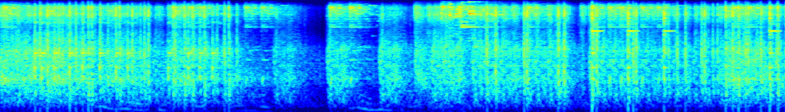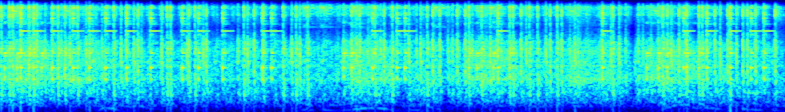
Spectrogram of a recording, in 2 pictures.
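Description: Cartoon balloons pop in a fast, crackling stream of game sound effects.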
